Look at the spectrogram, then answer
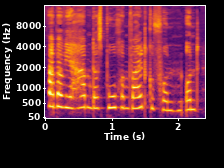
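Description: A woman voicing a tiny, timid female mouse in a read-aloud storybook, with a squeaky voice. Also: fairly quick, darkish tone.

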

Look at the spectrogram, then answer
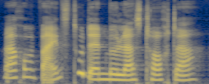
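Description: A woman's voice: fairly high pitch, normal speed, fairly bright tone, no room sound, voice pushed up. A woman voicing a small scheming male imp, coaxing and bargaining in a raised voice. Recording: dry close recording.

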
